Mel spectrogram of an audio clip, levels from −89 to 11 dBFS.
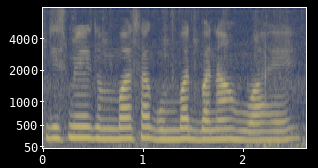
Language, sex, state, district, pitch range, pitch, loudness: Hindi, female, Uttar Pradesh, Lucknow, 200-225 Hz, 215 Hz, -15 LUFS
